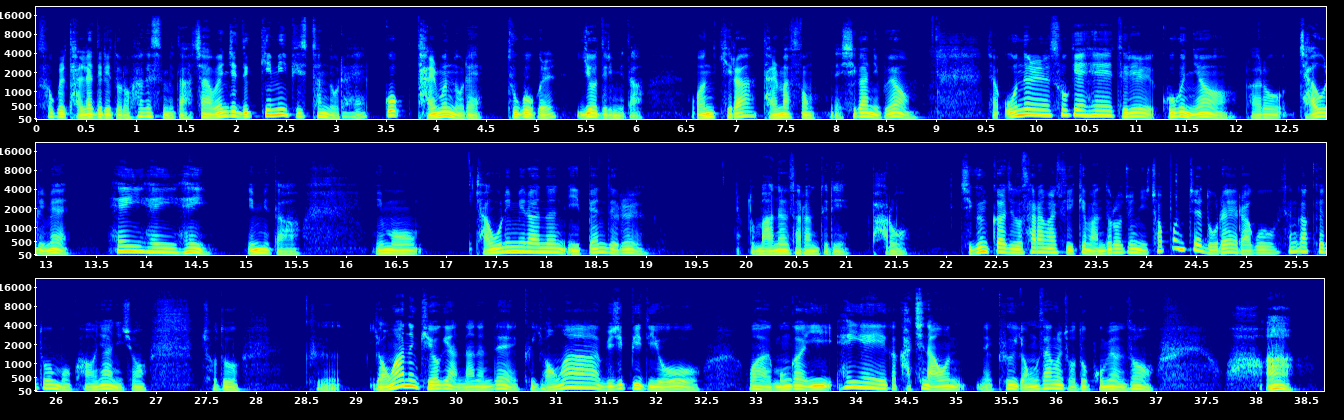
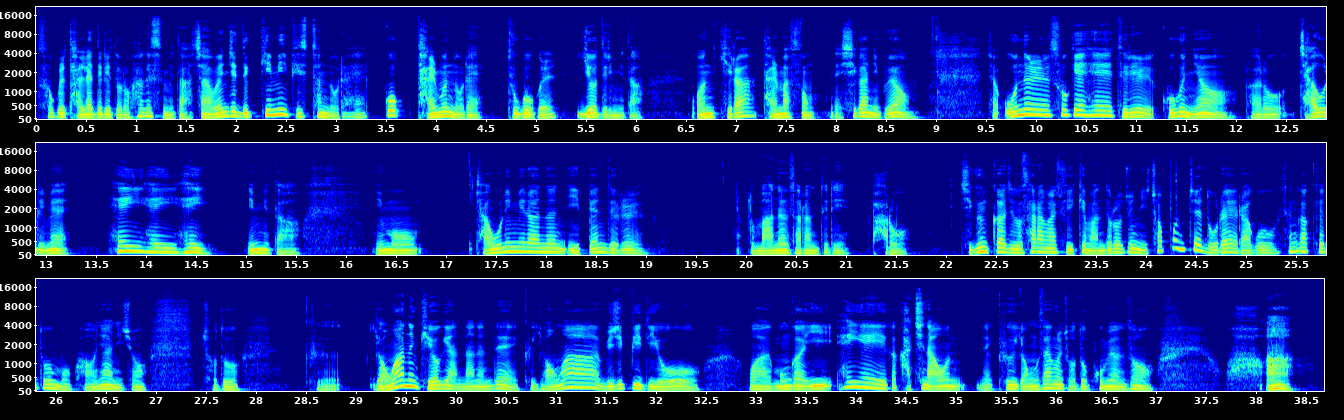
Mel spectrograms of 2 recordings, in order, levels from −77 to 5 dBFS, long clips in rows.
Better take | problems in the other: neither | none

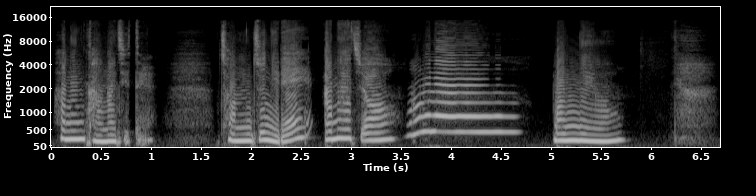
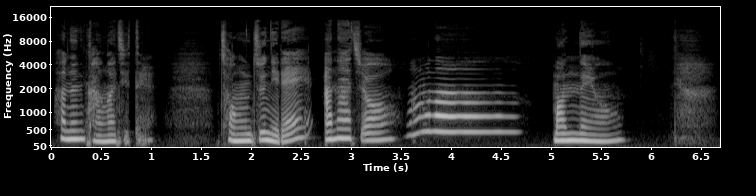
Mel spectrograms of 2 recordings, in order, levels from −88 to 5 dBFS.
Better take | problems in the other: second | distortion; heavy; 21% of the sound clipped

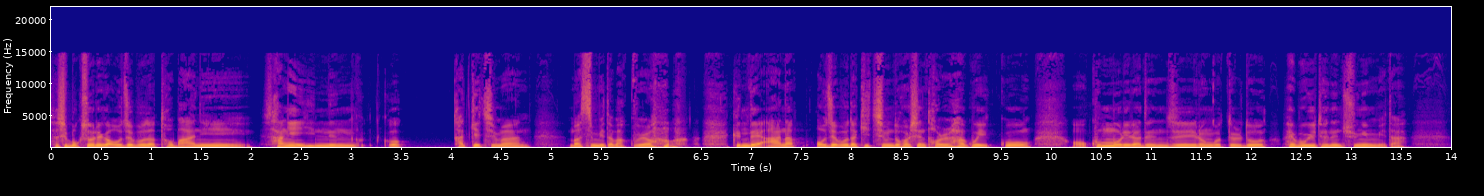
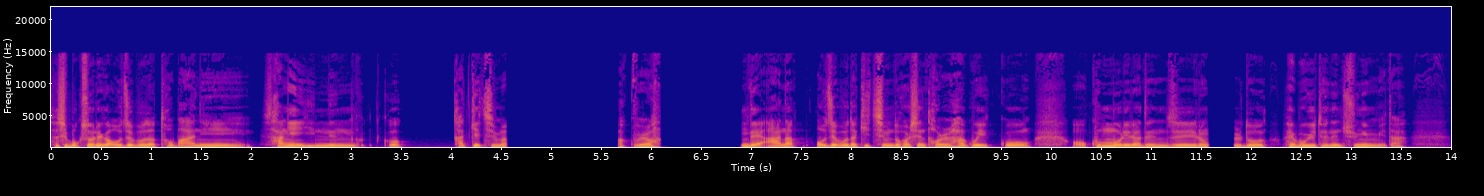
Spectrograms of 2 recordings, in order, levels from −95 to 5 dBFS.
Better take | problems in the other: first | audio cutting out; at 4.5 s for 1 s, at 6 s for 1 s and at 12 s

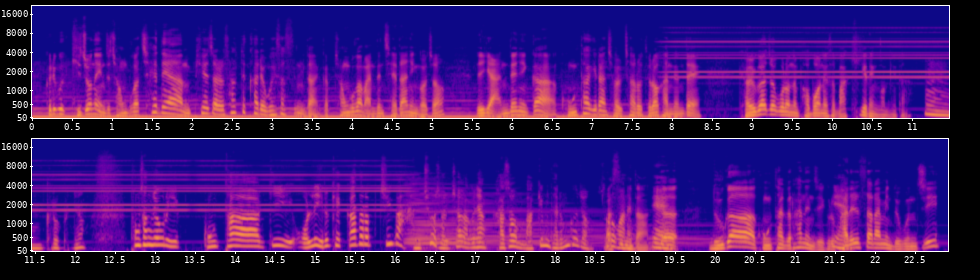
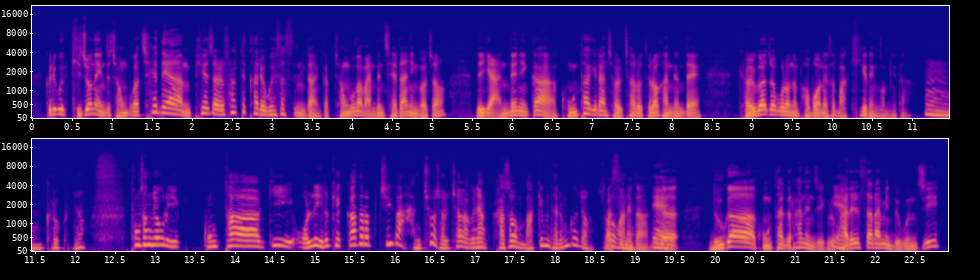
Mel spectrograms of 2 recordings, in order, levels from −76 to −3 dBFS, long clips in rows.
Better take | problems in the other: second | background music; loud; throughout; 10 dB below the speech

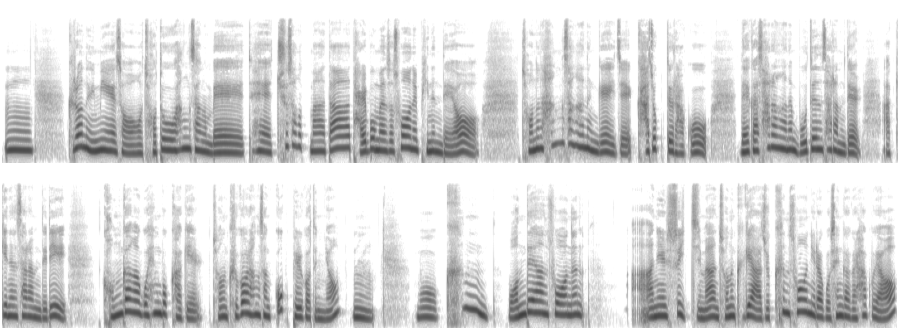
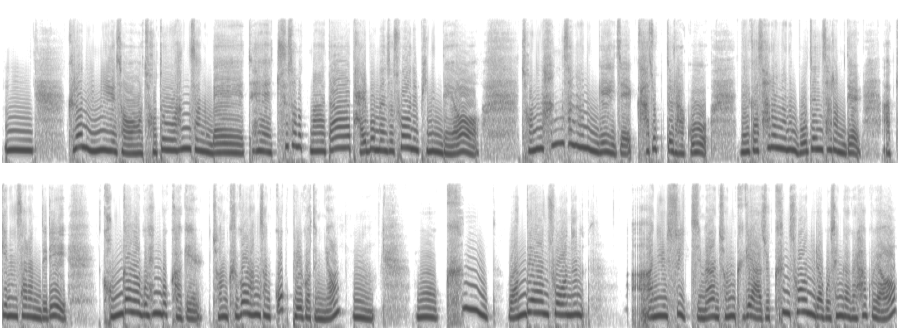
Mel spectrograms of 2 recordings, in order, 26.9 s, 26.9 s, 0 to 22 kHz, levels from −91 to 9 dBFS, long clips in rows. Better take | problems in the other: first | distortion; heavy; 6 dB below the speech

